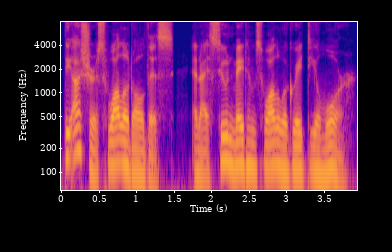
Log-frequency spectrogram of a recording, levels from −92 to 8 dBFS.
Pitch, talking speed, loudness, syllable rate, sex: 105 Hz, 225 wpm, -18 LUFS, 5.3 syllables/s, male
